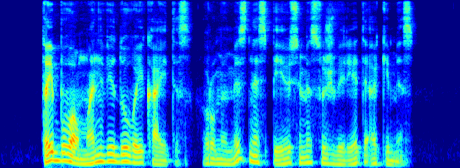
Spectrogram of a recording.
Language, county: Lithuanian, Kaunas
